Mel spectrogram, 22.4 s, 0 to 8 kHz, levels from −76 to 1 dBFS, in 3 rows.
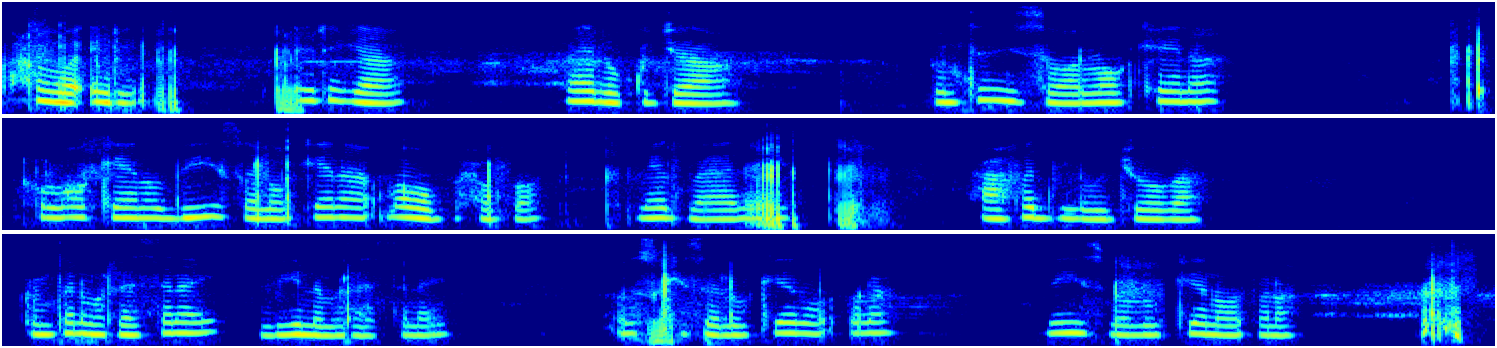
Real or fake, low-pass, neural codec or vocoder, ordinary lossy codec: real; 7.2 kHz; none; Opus, 32 kbps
